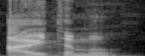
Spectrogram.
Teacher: The accent is on the first syllable, just like in English. Item, high, and everything else low.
